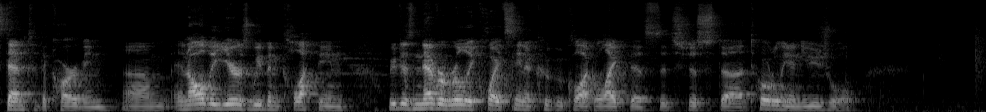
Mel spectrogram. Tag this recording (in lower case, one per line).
speech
